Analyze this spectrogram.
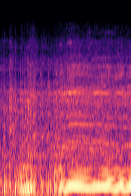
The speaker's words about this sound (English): Two boys in a blue healer, an Italian-made scooters, one with a sidecar carrying a miniature blue healer, zooming down a two-lane back road in rural New Jersey at night.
